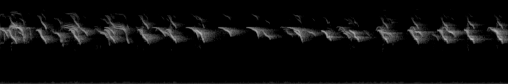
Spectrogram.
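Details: Two-week-old baby chickens separated from their mother calling busily: high, sharp peeps sliding downward, tumbling over one another at roughly three per second, with a clean, quiet background.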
